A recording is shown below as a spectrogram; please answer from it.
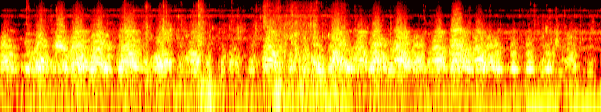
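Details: Field frogs in a dense breeding chorus, used as a trapping lure and said to stimulate breeding, Vietnam: overlapping pulsed croaks that repeat rapidly without pause, a busy mid-pitched throbbing with no other clear sounds.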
